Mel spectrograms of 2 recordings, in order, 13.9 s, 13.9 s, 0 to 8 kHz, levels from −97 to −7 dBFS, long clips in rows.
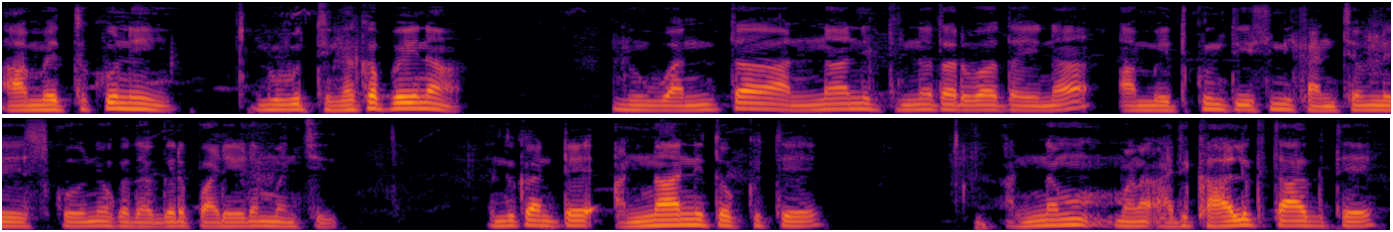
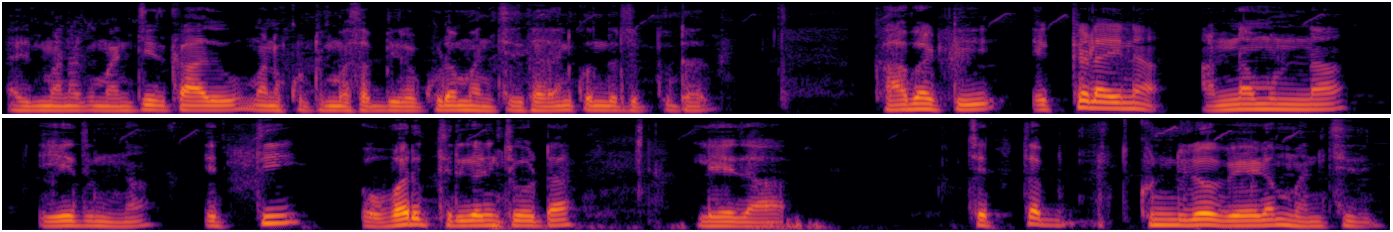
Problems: none marked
